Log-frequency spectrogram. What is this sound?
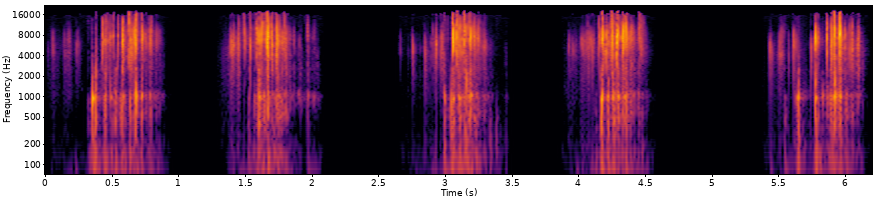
The name describes what it is: eg. Dice (3) in cup on table = Three dice are put in a cup which stands on a table.
The sounds were all recorded by me and were to be used in a video game, but I don't think they were ever used, so here they are. Take them! Use them!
